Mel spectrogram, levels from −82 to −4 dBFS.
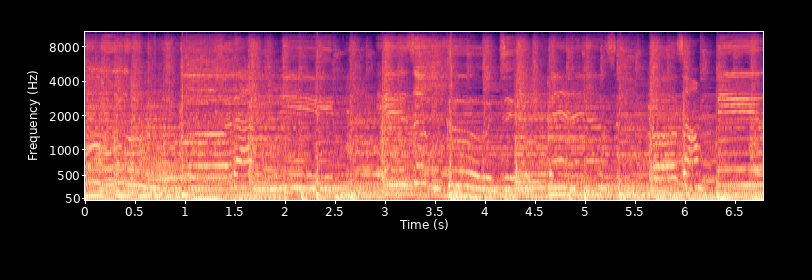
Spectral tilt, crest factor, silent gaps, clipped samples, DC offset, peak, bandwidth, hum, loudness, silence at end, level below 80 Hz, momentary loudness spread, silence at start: -5.5 dB/octave; 8 dB; none; 0.3%; under 0.1%; 0 dBFS; 11 kHz; none; -9 LUFS; 0 s; -16 dBFS; 2 LU; 0 s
